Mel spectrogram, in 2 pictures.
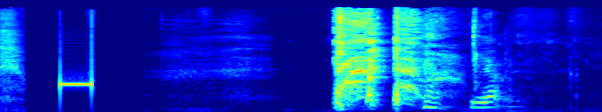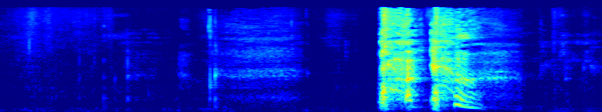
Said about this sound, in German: Entschuldigung. No, wer hustet da durch, durch, Nacht und Wind?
